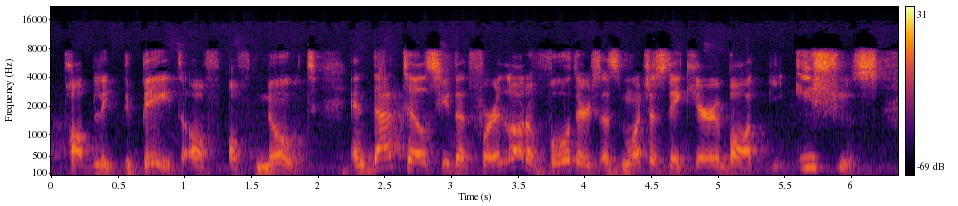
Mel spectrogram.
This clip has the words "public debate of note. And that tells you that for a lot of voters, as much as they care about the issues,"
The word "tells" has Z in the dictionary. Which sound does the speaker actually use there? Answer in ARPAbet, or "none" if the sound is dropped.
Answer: S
